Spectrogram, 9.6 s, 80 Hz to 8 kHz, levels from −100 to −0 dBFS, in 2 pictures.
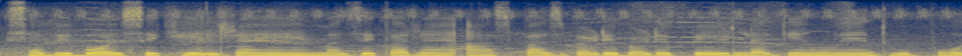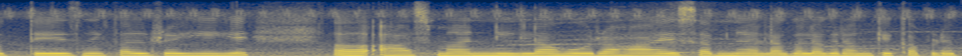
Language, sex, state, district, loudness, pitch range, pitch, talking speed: Hindi, female, Chhattisgarh, Bilaspur, -16 LUFS, 240-250 Hz, 245 Hz, 220 wpm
